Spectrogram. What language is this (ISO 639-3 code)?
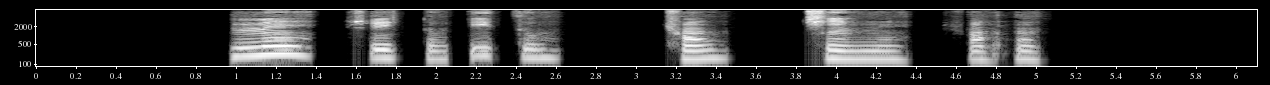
mau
